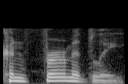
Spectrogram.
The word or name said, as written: confirmedly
